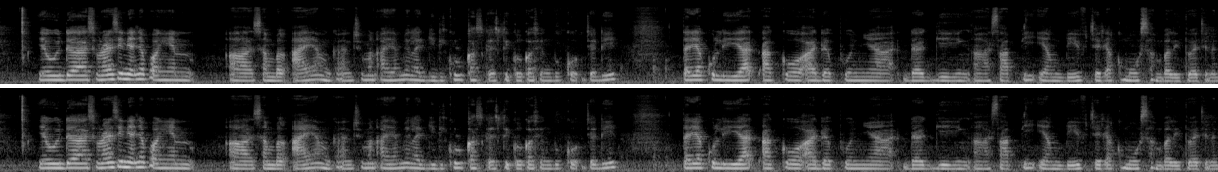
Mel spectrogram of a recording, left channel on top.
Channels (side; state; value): both; normal; correlation 0.65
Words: ya udah sebenarnya sih niatnya pengen sambal ayam kan, cuman ayamnya lagi di kulkas guys, di kulkas yang buku. Jadi tadi aku lihat aku ada punya daging sapi yang beef, jadi aku mau sambal itu aja.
